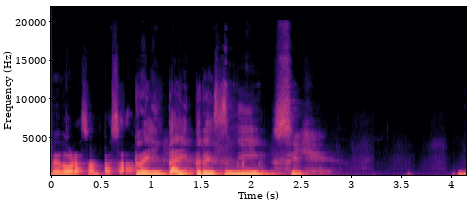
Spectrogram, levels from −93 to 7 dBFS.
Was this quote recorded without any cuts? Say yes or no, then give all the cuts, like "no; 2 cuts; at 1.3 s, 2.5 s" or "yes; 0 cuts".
yes; 0 cuts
